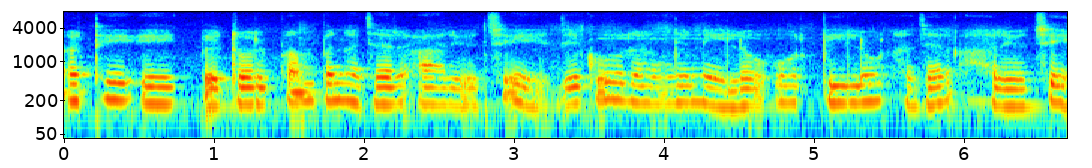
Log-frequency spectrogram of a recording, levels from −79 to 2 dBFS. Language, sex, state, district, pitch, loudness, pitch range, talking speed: Rajasthani, female, Rajasthan, Nagaur, 175 Hz, -18 LUFS, 170-190 Hz, 150 wpm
